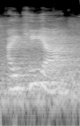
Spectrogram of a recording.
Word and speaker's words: IKEA: why I keep saying IKEA. I just want to say this. There are two pronunciations, IKEA and IKEA, and both are acceptable.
